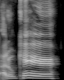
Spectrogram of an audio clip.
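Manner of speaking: high, careless throwaway; mock high careless voice. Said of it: "he's literally just like".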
